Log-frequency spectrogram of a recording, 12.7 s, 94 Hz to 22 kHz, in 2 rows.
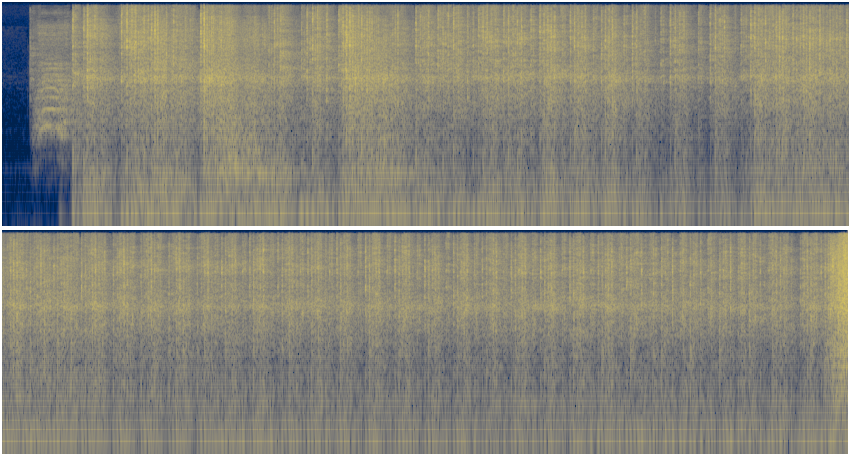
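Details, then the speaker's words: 1982 Honda CB750 carbureted 750cc four for a cross kart, with timing checked, held wide open: it stumbles and breaks up instead of climbing past mid-range, won't rev over about 4000 rpm. The owners conclude it is a fuel problem. "so we got a fuel problem"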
